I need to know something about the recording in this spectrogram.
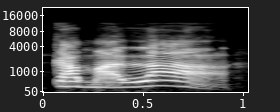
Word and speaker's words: Kamala: just so you know her name is actually pronounced Kamala see that's why he people don't understand it's Kamala right and she was actually born in Trinidad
